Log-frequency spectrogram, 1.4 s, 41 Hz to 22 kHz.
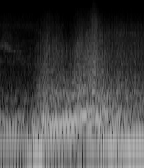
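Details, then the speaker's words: Barn-find Nissan Z32, about 600hp, after full service, oil and filter change, ECU coil-pack dwell timing sorted, O2 sensors plugged in and blast pipes fitted: sharp rev climbing and holding high, crisp even firing, no misses or rattles; healthy. "Just hold it down for a second. Ra-ba-ba-ba-ba. 65. Yeah, it's healthy."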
